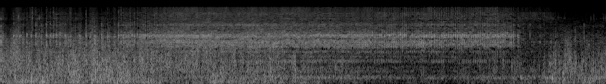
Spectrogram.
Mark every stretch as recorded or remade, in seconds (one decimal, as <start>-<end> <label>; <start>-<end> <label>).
0.0-3.7 remade; 3.7-6.1 recorded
